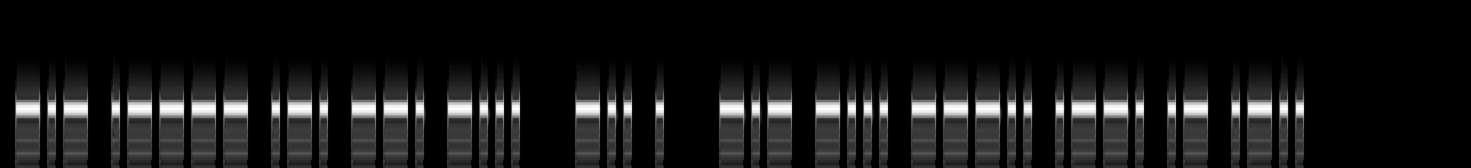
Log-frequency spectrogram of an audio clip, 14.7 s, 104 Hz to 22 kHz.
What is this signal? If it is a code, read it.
Morse code, heard as a keyed tone, about 15 wpm, 700 Hz. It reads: K1RGB DE KB8PAL
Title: USA Callsign DE Callsign 15wpm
